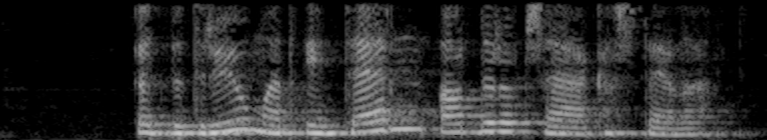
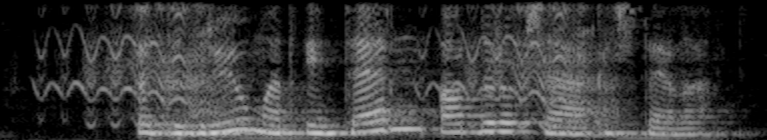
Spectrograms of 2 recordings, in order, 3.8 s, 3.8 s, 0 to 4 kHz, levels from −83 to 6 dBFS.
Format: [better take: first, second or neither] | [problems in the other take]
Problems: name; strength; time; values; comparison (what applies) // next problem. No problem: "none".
first | background sound (Livestock, farm animals, working animals); 13 dB below the speech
